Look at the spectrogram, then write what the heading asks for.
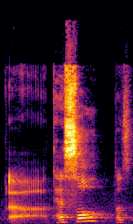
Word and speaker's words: TESOL: So like TESOL, that's how it's pronounced.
